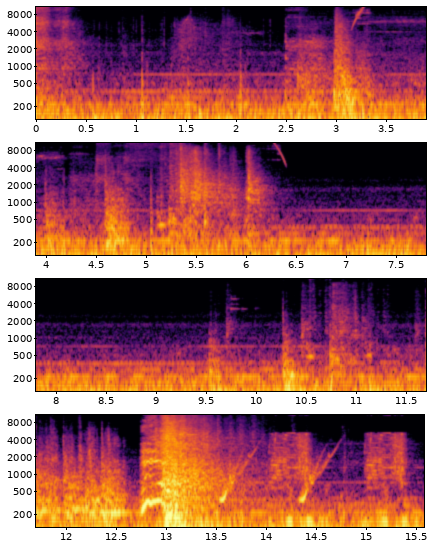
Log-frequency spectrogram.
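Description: Heavy boots thud on a hard floor.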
